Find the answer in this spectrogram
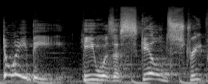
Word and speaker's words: Derby: His nickname is actually Derby after the hat he's always wearing, but his heavy accent makes him pronounce it Doiby.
